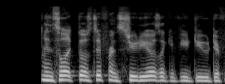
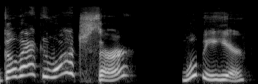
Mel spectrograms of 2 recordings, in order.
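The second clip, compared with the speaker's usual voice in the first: high, sassy telling-off; mock scolding; 10 semitones higher than usual. Host mock-scolding a viewer who missed the intro, sassy.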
